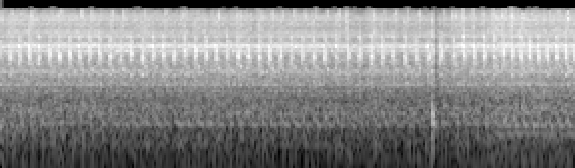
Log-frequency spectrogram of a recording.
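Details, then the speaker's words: Oldsmobile Silhouette van, jump-started, rough idle with a fast metallic clatter and stumbling misfire; the knock fades when revved, so owner doubts rod knock; a loose rocker arm bolt caused the noise and misfire. "Still drives and everything, just runs a bit rough because of that knock. Kind of goes away when you rev it up, so I don't think it's a rod knock."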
